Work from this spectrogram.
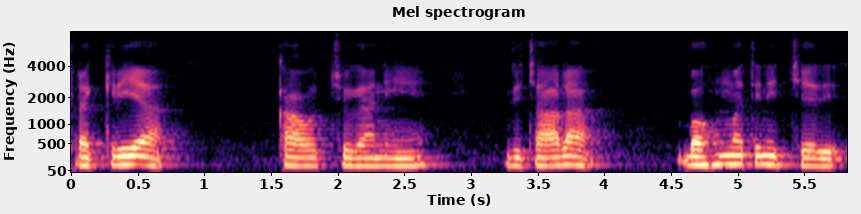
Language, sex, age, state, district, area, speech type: Telugu, male, 18-30, Andhra Pradesh, East Godavari, urban, spontaneous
